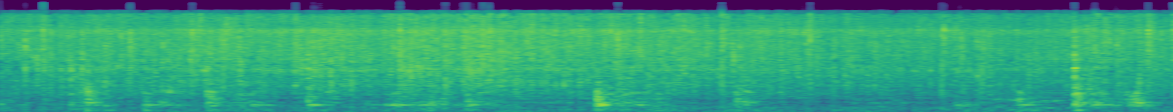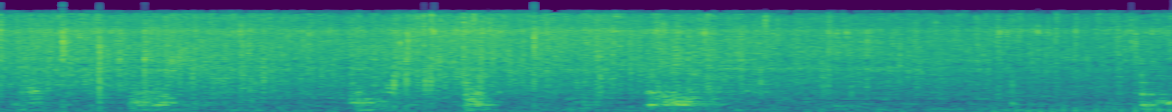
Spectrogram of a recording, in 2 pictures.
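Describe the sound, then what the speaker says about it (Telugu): Ingredients for tomato rice frying in a pan, with a loud continuous sizzle and regular stirring scrapes and taps of a spatula, close up and steady throughout. "ఇలా అయితే బాగా వేయించుకోండి"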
